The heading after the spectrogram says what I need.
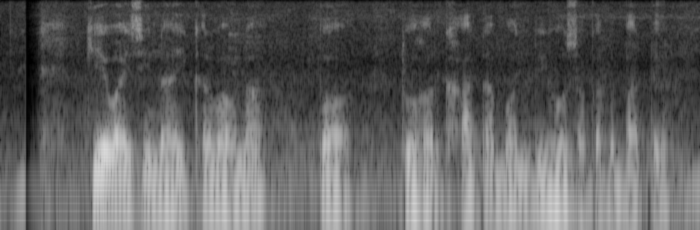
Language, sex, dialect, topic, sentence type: Bhojpuri, male, Northern, banking, statement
